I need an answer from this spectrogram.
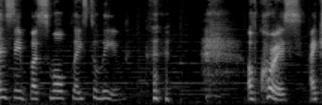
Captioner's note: laughs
